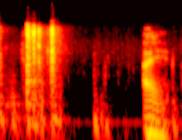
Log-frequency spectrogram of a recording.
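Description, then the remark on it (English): An unlocked door is opened: a quick rattling clatter of the latch, a short pause, then a brief creaking swing of the hinges. “I thought the door was locked.”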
